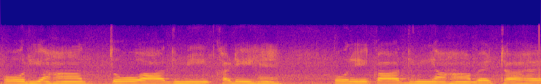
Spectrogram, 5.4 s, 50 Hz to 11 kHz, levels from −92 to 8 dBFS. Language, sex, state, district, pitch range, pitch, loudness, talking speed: Hindi, female, Haryana, Rohtak, 195-210 Hz, 205 Hz, -12 LUFS, 135 wpm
